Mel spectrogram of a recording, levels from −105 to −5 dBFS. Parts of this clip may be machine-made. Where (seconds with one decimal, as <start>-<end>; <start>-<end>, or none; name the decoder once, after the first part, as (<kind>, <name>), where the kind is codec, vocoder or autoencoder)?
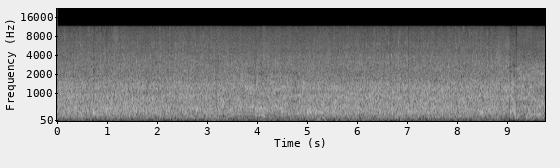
3.1-4.8 (codec, SNAC); 8.8-9.8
